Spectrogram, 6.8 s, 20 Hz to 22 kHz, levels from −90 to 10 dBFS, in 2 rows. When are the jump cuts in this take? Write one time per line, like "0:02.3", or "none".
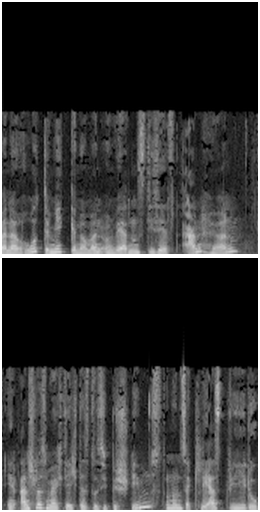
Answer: none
